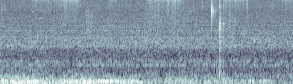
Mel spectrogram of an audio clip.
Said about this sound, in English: There's some crazy thunder outside right now, so you might catch it on the recording.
